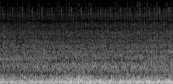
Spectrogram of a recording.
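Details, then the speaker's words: 1956 Belgian VW Oval Window Beetle, 36 hp air-cooled engine with 6-volt crash box transmission: even, low chuffing idle with steady beat, no misses or knocks; a good runner. "You can hear it. It's a good runner."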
